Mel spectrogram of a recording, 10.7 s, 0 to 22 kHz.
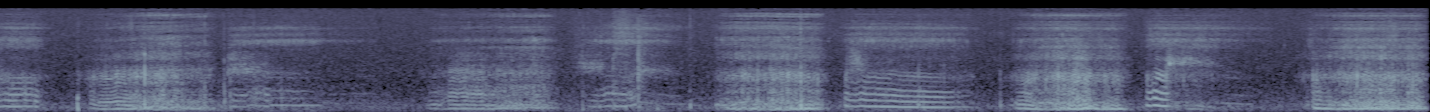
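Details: Baby snoring in sleep: repeated nasal, whistly snoring breaths, about 27 a minute, some with a squeaky tone, in a quiet room.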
